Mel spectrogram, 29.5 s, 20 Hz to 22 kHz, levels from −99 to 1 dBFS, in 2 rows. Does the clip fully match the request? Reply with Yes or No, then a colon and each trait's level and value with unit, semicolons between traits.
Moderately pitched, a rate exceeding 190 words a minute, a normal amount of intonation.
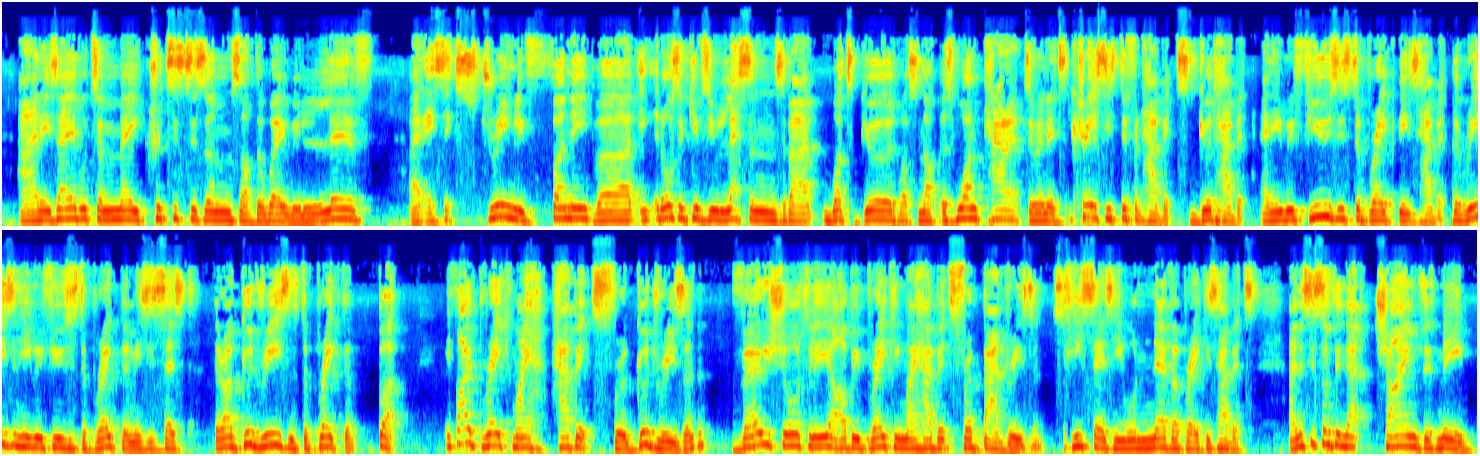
Yes: medium, 155 Hz; fast, 205 wpm; average, 3.7 semitones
